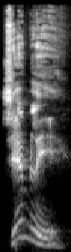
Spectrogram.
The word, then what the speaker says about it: Ghibli: Jibli. It is Gibli.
